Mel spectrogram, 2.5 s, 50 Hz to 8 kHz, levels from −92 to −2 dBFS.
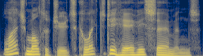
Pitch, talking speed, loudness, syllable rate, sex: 125 Hz, 165 wpm, -16 LUFS, 5.7 syllables/s, male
